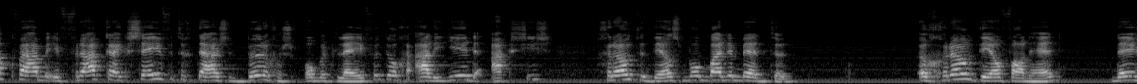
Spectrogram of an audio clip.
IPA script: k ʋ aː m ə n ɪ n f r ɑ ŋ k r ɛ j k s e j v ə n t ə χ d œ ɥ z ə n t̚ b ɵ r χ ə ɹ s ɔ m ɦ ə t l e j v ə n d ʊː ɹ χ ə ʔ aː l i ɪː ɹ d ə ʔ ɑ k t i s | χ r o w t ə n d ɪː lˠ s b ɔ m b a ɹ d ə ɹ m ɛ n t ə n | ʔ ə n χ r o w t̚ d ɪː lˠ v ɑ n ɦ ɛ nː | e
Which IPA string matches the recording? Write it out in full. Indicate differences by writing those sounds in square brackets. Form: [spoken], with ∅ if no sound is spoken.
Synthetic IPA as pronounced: k ʋ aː m ə n ɪ n f r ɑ ŋ k r ɛ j k s e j v ə n t ə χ d œ ɥ z ə n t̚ b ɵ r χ ə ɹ s ɔ m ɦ ə t l e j v ə n d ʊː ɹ χ ə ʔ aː l i ɪː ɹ d ə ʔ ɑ k [s] i s | χ r o w t ə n d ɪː lˠ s b ɔ m b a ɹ d ə [∅] m ɛ n t ə n | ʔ ə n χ r o w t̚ d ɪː lˠ v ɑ n ɦ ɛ nː | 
